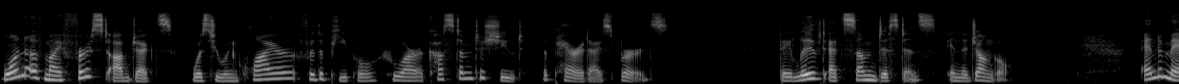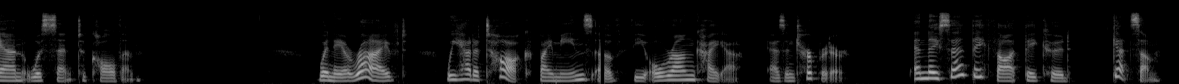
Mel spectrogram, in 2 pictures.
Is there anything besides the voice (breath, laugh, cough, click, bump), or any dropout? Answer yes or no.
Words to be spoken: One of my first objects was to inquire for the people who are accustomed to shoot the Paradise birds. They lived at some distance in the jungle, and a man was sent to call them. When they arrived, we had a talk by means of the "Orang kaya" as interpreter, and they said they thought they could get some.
yes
